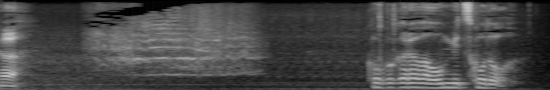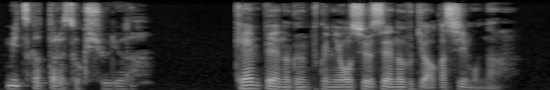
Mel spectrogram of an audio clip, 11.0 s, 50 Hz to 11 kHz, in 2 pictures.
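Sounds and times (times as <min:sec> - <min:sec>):
speech: 0:00.0 - 0:00.3, 0:03.7 - 0:07.0, 0:07.9 - 0:10.6
car tires squealing in a skid: 0:00.8 - 0:04.4.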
